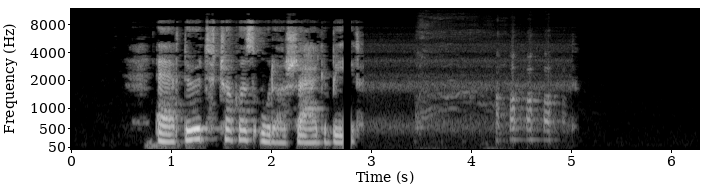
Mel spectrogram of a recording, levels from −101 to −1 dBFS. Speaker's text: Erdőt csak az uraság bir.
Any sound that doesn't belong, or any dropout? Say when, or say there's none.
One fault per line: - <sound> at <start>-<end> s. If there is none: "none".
- dropout at 2.7-2.8 s
- laugh at 3.4-5.0 s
